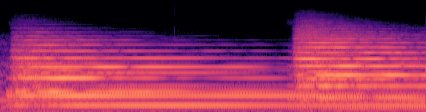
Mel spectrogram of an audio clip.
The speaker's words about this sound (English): Ring the bell. You ring the bell. Really quite fantastic sound. The sound of the bell.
